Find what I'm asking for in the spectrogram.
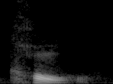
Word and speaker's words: Coll: The name was Cole. It's spelled C-O-L-L, and I thought it was just this perfect name.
